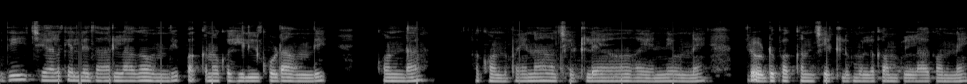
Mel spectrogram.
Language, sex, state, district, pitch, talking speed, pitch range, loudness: Telugu, female, Andhra Pradesh, Guntur, 160 Hz, 125 wpm, 155-170 Hz, -25 LUFS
